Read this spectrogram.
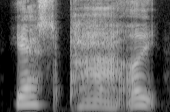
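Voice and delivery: put-on high child's voice; high-pitched little son replying; little boy. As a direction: answer Pa as a small boy. Little boy answers, is cut off.

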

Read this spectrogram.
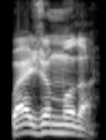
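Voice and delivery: domineering father calling into darkness; father's loud demand. Acted. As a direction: demand to know which son it is. Father questions boy loudly.

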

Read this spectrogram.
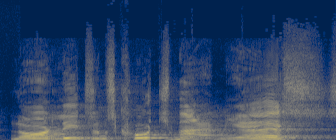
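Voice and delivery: slow, loud, high sneer. Acted. Father mocking a churchman, slow sneer. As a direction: drag out the insult.

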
